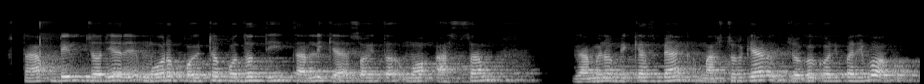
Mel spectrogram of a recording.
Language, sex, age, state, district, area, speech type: Odia, male, 18-30, Odisha, Khordha, rural, read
